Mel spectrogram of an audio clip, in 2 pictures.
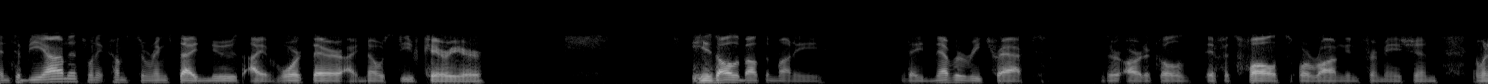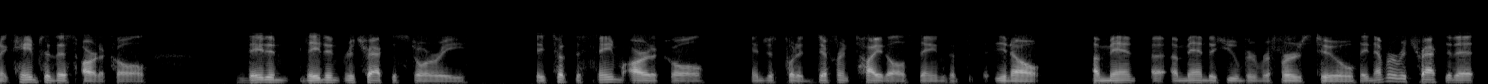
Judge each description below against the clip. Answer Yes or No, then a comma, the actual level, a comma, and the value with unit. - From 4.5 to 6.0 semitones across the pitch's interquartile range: No, average, 3.1 semitones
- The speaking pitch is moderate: No, very low, 90 Hz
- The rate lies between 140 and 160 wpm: Yes, average, 145 wpm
